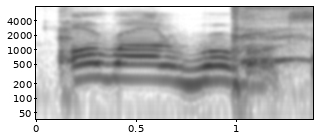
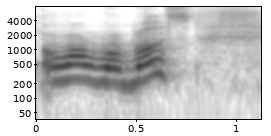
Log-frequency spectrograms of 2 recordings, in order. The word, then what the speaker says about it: Oral Roberts: Vous avez aimé ma prononciation de Oral Roberts? Oui, Bravo, parfait. bravo, bravo. J'ai pas entendu, peux-tu refaire? Oral Roberts.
